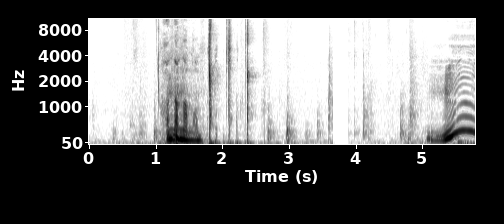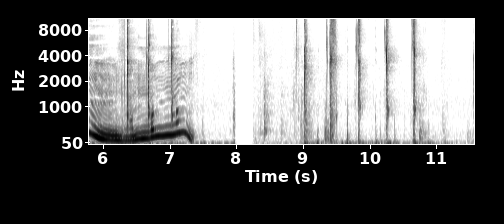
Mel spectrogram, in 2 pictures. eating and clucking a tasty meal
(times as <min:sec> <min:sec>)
0:08.3 0:11.5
